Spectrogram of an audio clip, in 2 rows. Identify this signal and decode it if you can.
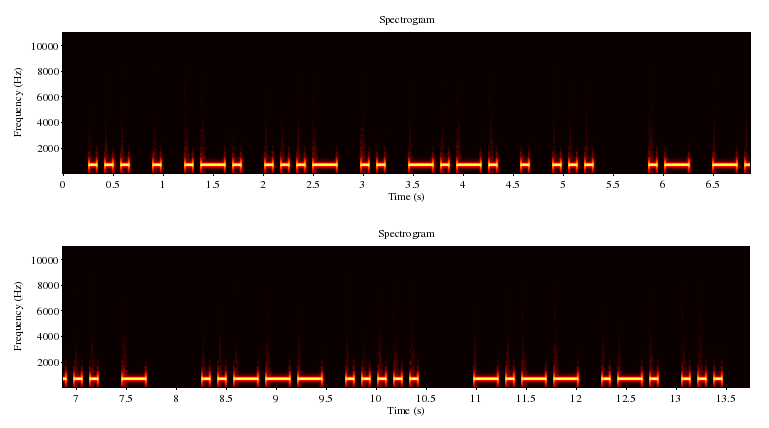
Morse code, heard as a keyed tone, about 15 wpm, 700 Hz. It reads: SERVICES ABT 25 YRS
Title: Practice QSO - Exchange 3 - More Info - 15wpm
